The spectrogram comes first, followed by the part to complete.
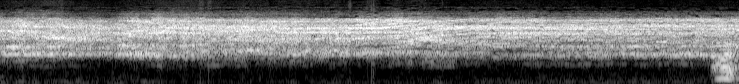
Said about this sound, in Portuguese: Por exemplo, os índios fizeram o pau de chuva e, e a gente fez aqui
